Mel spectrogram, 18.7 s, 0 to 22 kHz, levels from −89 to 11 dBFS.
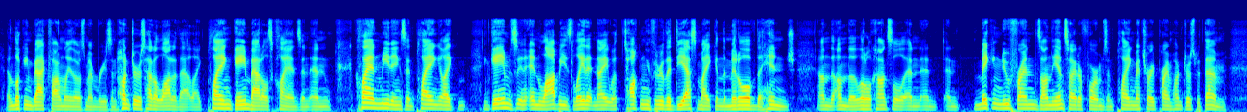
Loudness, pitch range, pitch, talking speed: -26 LUFS, 115-135 Hz, 125 Hz, 220 wpm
